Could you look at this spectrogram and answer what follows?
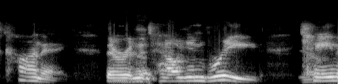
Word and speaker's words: Cane Corso: you spell it C NE e but it's pronounced Kane right they they come from Italy and it's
